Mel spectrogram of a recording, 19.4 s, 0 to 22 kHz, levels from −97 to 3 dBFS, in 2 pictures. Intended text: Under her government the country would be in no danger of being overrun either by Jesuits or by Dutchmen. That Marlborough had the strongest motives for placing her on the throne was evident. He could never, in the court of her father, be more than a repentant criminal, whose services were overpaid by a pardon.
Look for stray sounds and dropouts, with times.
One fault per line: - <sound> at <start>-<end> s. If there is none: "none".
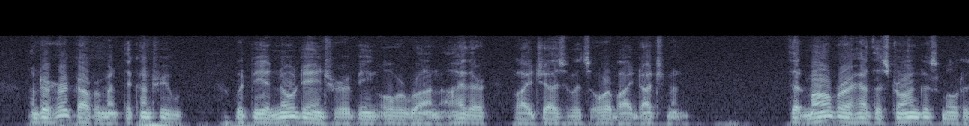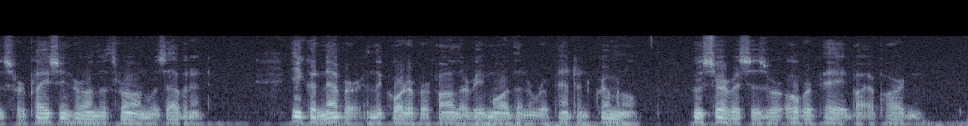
none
